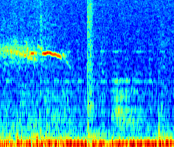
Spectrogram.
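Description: Steady low hum. A thin high whistling tone slides slightly down and fades out within the first second, and there is a faint click about a second in.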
